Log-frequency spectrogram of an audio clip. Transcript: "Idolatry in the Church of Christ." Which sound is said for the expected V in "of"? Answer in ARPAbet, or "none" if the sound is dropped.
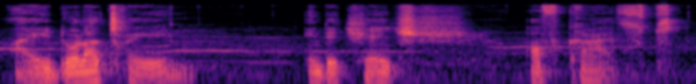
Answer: F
